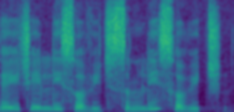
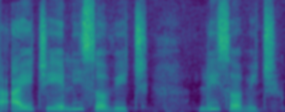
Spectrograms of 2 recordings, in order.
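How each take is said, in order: First: Loud, pleading "Lisovici" cried out; frantic neighbour crying out his name; panicked cry. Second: "Lisovici" sinking to a whisper; frightened plea trailing off; fading panic. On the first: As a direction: shout "aici e Lisovici" in terror. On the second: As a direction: let "Lisovici" die into a breathless whisper. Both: A narrator's reading. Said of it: "țipă silueta".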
